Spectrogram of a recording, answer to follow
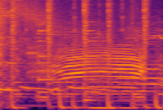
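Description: A cow mooing once, a call about a second long that rises and falls in pitch, laid over a hip-hop beat with heavy bass kicks.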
